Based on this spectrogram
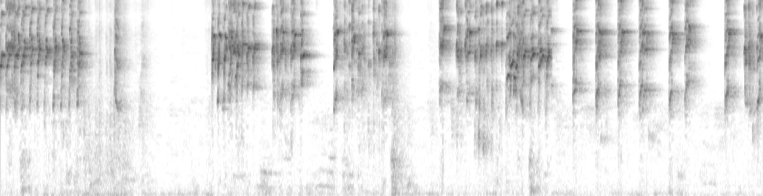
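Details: A colony of African lovebirds chattering: shrill, high-pitched squeaky bursts from several birds in overlapping bouts, separated by brief pauses, with occasional wing flutters.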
